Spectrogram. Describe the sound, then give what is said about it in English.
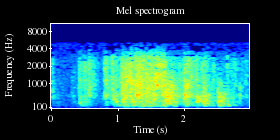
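The door of a guest room is opened, with a few seconds of rattling, knocking handle noises and a creak as it swings. No voices, just the door. “I'm going to open the door.”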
